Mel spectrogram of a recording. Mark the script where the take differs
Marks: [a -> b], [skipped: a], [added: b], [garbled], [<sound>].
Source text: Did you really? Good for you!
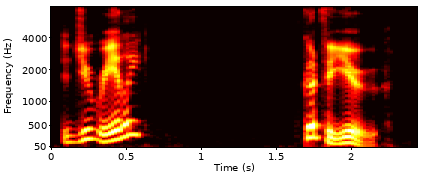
Did you really? Good for you!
